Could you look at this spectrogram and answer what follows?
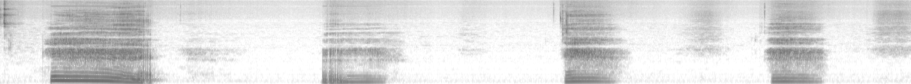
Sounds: Sigh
